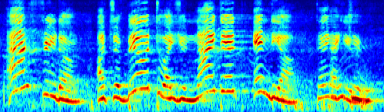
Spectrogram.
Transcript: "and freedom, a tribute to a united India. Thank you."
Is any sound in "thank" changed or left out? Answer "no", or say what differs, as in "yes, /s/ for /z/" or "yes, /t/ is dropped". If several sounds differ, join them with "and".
yes, /t/ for /θ/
